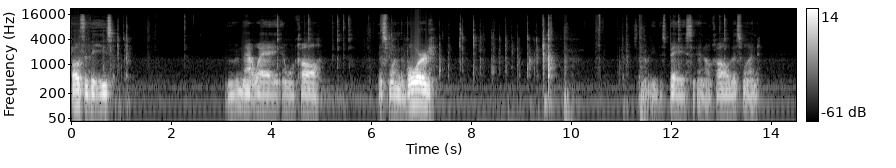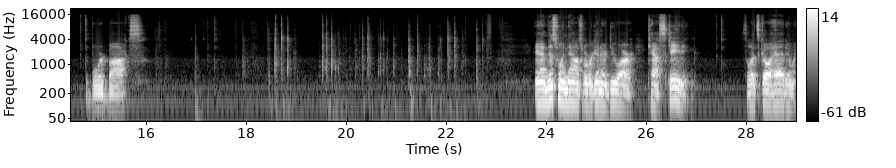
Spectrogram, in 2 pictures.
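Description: A man talks calmly and explains into a close microphone.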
